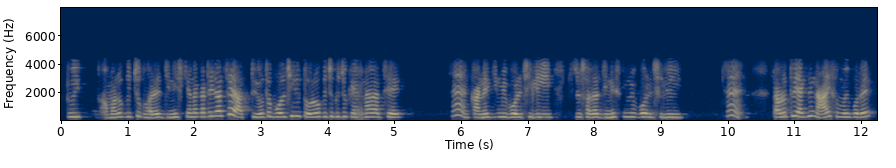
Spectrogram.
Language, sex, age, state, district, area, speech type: Bengali, female, 30-45, West Bengal, Purulia, urban, conversation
